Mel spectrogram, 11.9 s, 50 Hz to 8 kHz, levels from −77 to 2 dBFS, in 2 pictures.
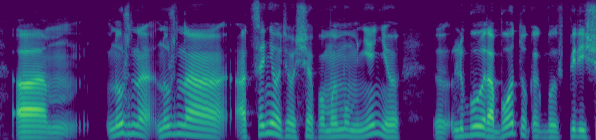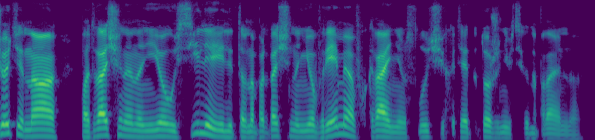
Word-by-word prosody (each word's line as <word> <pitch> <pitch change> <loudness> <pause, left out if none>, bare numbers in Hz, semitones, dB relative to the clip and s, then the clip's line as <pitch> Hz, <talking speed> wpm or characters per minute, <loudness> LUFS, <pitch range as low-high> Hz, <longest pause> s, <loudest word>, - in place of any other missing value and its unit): ам, 115 -2 +4 0.3
нужно 190 +5 -2
нужно 160 -5 +1
оценивать 185 +3 -1
вообще, 135 +2 -2
по 130 0 -7
моему 135 +2 -4
мнению, 130 0 -3 0.3
а, 115 - -8
любую 165 +6 -1
работу 165 +6 +2
как 135 -4 -7
бы 125 +1 -6
в - - -17
пересчёте 165 +7 +1
на 140 -1 +6 0.2
потраченное 150 +4 +3
на 130 -1 -2
неё 130 +2 -2
усилие 160 - -1
или, 125 -1 -3
там, 120 0 -5
на 120 - -2
потраченное 130 +1 -2
на - - -8
неё 130 0 -2
время 165 +10 +2
в - - -17
крайнем 120 -4 +3
случае, 125 +3 -8
хотя 115 - -8
это 115 - -9
тоже 115 -4 -5
не 110 - -10
всегда 105 -1 -13
правильно. 90 -4 -9
135 Hz, 180 wpm, -24 LUFS, 120-155 Hz, 0.3 s, на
